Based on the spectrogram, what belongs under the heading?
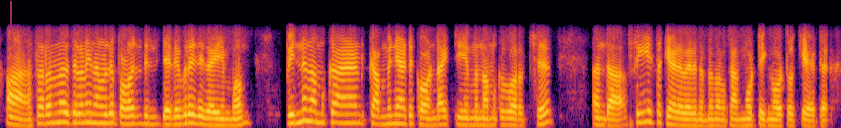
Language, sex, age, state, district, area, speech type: Malayalam, male, 18-30, Kerala, Idukki, rural, conversation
